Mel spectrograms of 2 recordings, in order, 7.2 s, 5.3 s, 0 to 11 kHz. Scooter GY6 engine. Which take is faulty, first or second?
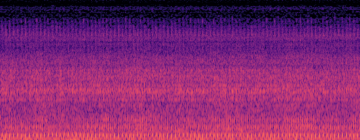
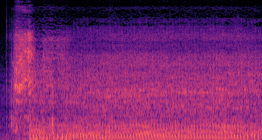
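second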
